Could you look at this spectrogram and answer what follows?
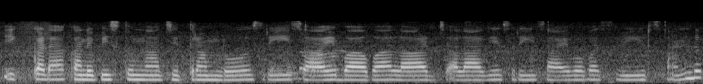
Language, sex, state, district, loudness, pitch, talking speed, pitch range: Telugu, female, Andhra Pradesh, Sri Satya Sai, -19 LUFS, 215 Hz, 120 wpm, 210-220 Hz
